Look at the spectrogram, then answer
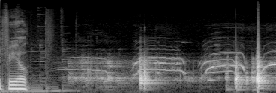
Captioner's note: riders screaming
